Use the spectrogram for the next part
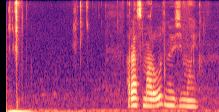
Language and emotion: Russian, neutral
